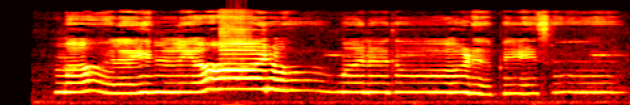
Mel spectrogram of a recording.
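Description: A high-pitched solo voice singing long, held notes with small turns and slides in pitch, starting about half a second in and pausing briefly near the end; a song laid over the video as background.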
